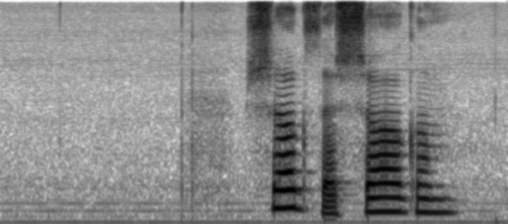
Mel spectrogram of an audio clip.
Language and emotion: Russian, sad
